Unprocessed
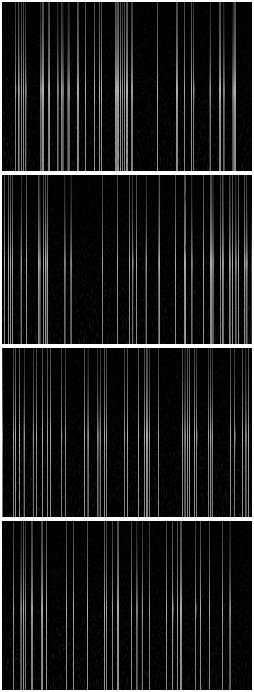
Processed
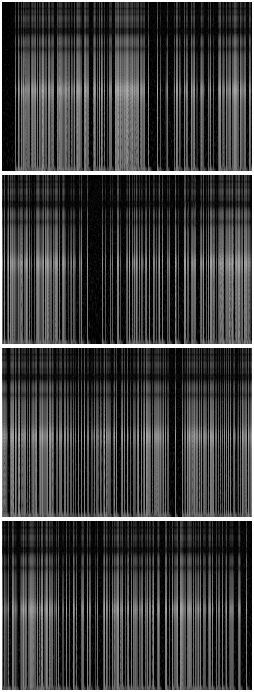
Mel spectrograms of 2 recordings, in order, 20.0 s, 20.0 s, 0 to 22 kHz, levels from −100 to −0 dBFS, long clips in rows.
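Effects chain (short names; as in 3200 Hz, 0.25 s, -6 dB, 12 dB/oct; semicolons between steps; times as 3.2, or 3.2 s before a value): one-sided clip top -18 dBFS; tapped delay 62/169/200/330 ms -16/-15/-10/-4 dB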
